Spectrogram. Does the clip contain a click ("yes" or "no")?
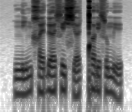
yes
